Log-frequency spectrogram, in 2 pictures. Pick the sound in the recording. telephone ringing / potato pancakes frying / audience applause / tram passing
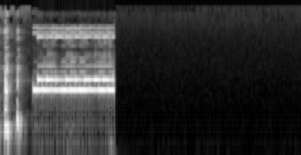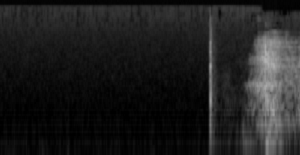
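telephone ringing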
